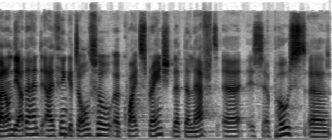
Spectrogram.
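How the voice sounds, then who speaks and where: A man with a German accent at a moderate pace, ordinary pitch variation, on a very clean recording with a silent background. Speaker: author and political scientist. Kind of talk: panel discussion. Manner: halting, many fillers.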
